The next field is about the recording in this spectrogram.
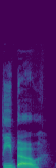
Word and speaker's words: Thibault: I've heard it's Thebo. Thebo. Thebo. Thebo. Like, oh, the AULT is silent. Because yeah, because French.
